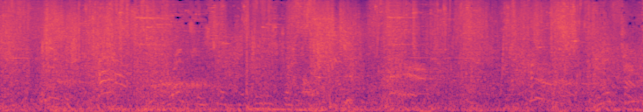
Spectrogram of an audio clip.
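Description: Magic spells crackle and burst in a fast video game battle.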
